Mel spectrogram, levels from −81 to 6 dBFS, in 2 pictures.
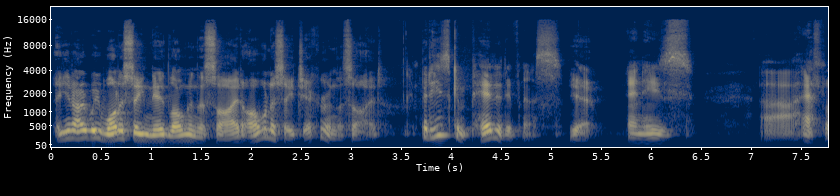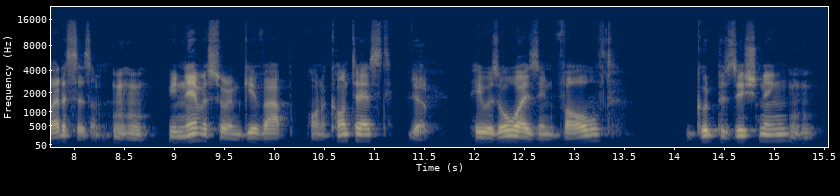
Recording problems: thin; very slightly; fading below 300 Hz

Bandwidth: 15.5 kHz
